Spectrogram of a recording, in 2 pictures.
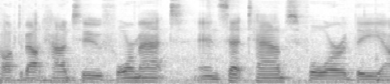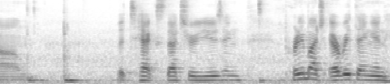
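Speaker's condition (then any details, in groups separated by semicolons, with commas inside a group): No condition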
